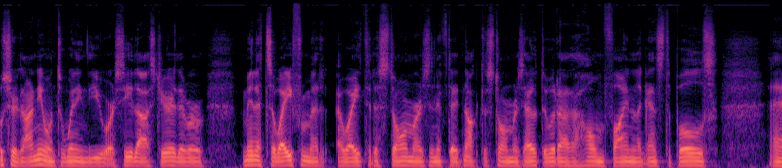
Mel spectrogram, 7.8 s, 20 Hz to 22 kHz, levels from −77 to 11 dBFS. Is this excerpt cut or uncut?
uncut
